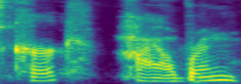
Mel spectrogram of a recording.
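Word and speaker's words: Kirk Heilbrun: My name is Kirk Hybrin. That's spelled K I R K and then H E I L B R U N.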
